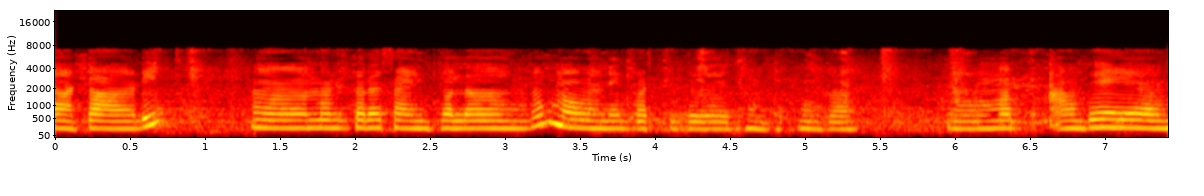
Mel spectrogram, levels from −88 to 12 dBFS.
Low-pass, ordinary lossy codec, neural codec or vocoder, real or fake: 7.2 kHz; none; codec, 44.1 kHz, 3.4 kbps, Pupu-Codec; fake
